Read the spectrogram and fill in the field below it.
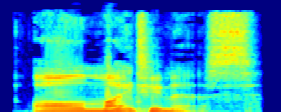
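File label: "almightiness", British English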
